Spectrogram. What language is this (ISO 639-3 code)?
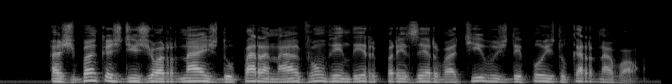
por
